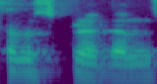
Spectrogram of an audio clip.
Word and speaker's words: Sanskrit: Sanskrit, so even the way I'm pronouncing Sanskrit is wrong, it's Sanskritam.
